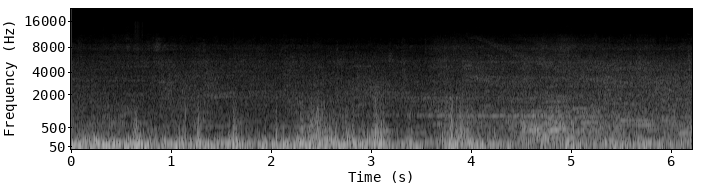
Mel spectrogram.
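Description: Wind buffeting the microphone of a camera mounted on a swinging slingshot-ride capsule: a heavy, continuous low rumble.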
